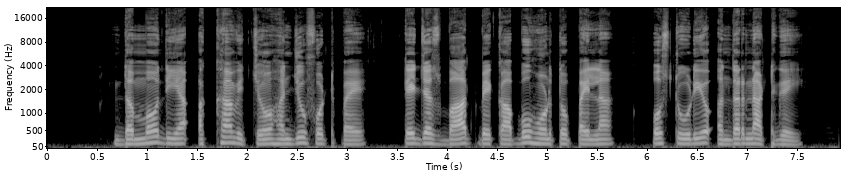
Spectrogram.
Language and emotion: Punjabi, neutral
